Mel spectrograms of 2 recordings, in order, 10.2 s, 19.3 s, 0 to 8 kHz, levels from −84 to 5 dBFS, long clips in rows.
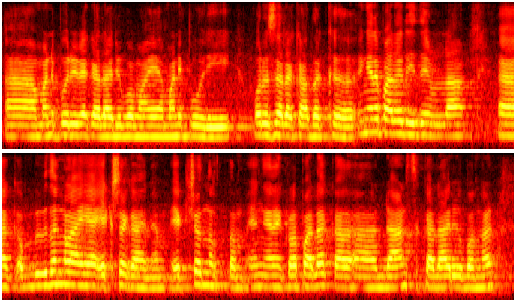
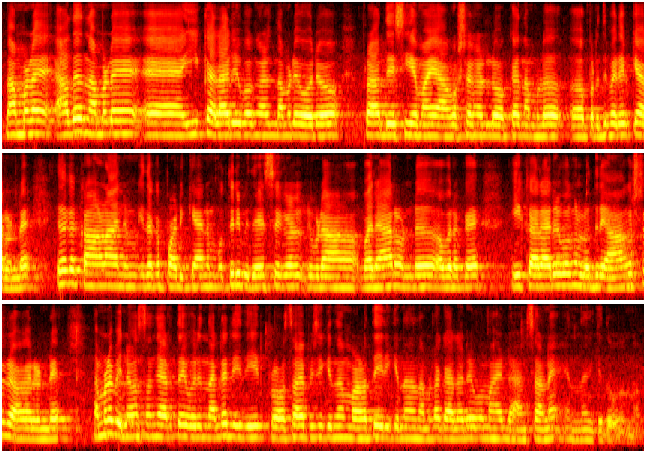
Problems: none marked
